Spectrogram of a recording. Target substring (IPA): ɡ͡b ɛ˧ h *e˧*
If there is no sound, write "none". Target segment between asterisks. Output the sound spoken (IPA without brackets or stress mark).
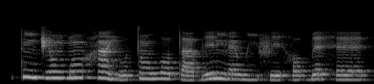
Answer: ɛ˧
